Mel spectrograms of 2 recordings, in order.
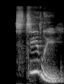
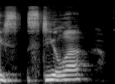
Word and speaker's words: stele: Is it Stele? – Stele, yes. – Stella? – Basically, just say Stela or... And that'll work for the singular and the plural. Stella, Steely, okay. Really either way is fine.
